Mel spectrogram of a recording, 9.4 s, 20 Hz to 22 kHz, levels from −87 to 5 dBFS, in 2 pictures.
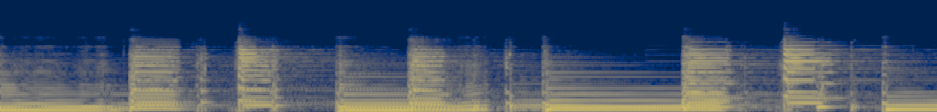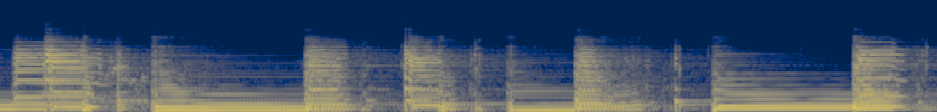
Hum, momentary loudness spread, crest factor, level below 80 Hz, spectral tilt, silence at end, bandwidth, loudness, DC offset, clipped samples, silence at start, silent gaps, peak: none; 7 LU; 16 dB; -46 dBFS; -9 dB/octave; 0 s; 5.8 kHz; -18 LUFS; under 0.1%; under 0.1%; 0 s; none; -2 dBFS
